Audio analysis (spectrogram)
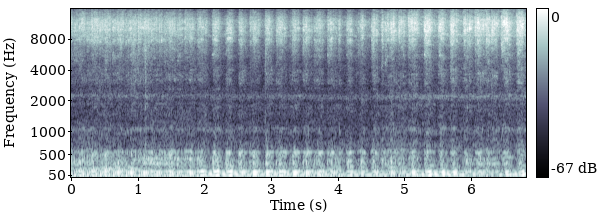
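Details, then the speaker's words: Mazda RX-7 FD rotary, first start after six months down, ignition wiring replaced with new AEM IGN1A smart coils and harness: fired right up, smooth steady low burble at fast warm-up idle, no misfires; normal warm-up idle. "yeah listen to that fired right up okay check everything"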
